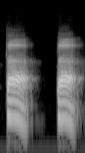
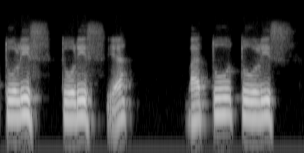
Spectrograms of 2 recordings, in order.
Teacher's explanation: Nah itu ujung lidahnya terasa lebih ke depan ujung lidahnya nih kalau di Pulau Jawa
